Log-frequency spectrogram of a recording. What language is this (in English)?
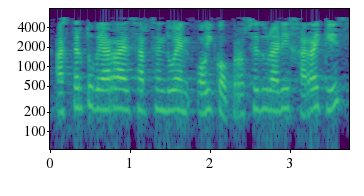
Basque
